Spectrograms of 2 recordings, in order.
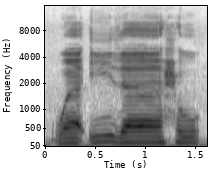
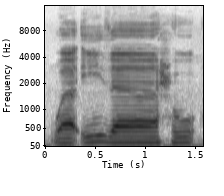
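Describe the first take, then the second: The two takes are said the same way.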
